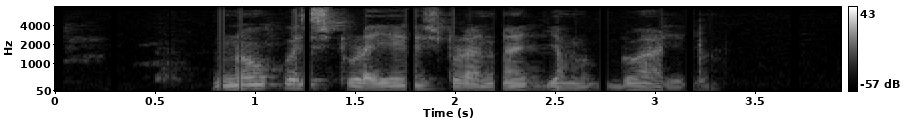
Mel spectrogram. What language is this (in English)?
Ganda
